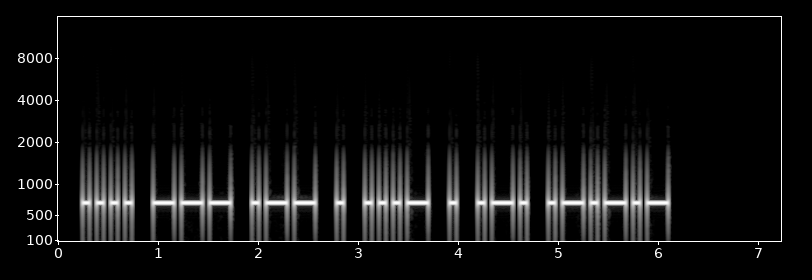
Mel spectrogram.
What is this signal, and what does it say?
Morse code, heard as a keyed tone, about 17 wpm, 700 Hz. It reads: HOWEVER.
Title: Sentences from Top 600 Words 17wpm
